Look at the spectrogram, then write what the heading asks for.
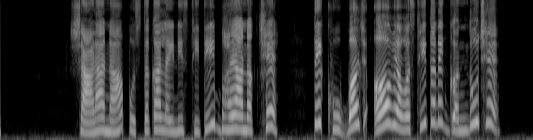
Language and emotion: Gujarati, disgusted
